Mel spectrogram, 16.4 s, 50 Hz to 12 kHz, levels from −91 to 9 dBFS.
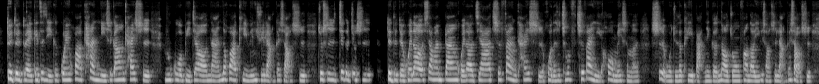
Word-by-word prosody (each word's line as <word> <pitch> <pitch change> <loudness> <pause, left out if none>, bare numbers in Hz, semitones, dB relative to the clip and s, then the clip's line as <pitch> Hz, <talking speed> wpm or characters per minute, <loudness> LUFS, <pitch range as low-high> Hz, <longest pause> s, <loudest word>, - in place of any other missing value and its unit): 对 270 -2 +8
对 250 0 +6
对， 220 -3 +2
给 220 +3 -1
自 255 +3 0
己 220 - -1
一 - - 0
个 210 +2 -5
规 235 +2 +2
划 240 0 +1
看 235 -2 +2
你 200 -1 +3
是 200 +4 -4
刚 230 0 +2
刚 240 - +2
开 245 0 0
始， 210 -6 0 0.2
如 225 0 +1
果 220 -2 -1
比 205 -1 -2
较 205 0 +2
难 200 0 -2
的 250 - +4
话， 245 -2 +2
可 220 +1 -4
以 - - -1
允 200 +2 +1
许 220 -1 -4
2 200 -1 -2
个 215 - -6
小 205 -2 -4
时， 200 +1 -1 0.2
就 255 - +3
是 240 -2 +1
这 275 +6 0
个 250 -2 +1
就 240 +1 -2
是 225 -2 -6 0.3
对 255 - +6
对 220 0 0
对， 210 -1 0
回 220 +2 0
到 225 -2 +4
下 260 +5 -1
完 240 -1 +2
班 230 -1 +4
回 200 -4 +1
到 210 0 +4
家 215 0 0
吃 215 +3 -2
饭 235 -3 0
开 235 +4 -3
始 200 -7 -4
或 220 +3 -3
者 195 - -2
是 205 - -3
吃 235 - -3 0.2
吃 265 - +3
饭 265 -6 +2
以 190 - -3
后 235 +5 -3
没 200 -1 -1
什 200 -1 -7
么 185 +1 -7 0.2
事， 265 -2 0
我 190 0 -2
觉 190 0 -4
得 195 +1 0
可 195 +2 -8
以 200 - +3
把 195 -1 -4
那 190 0 -2
个 185 0 -2
闹 200 0 +2
钟 195 0 -1
放 210 +1 -1
到 195 -1 +2
1 185 0 -1
个 210 - -5
小 195 -3 -5
时 190 +2 -5
2 195 0 -3
个 230 - -6
小 230 -7 +1
时， 180 0 -4
215 Hz, 300 characters per minute, -22 LUFS, 200-235 Hz, 0.3 s, 对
